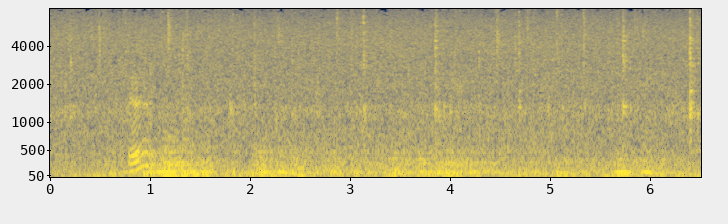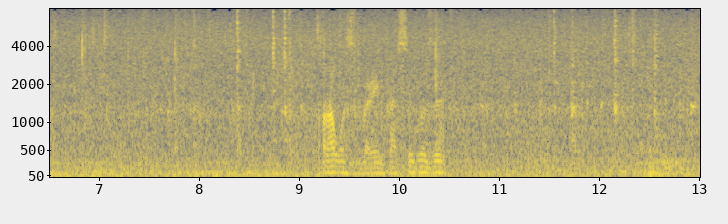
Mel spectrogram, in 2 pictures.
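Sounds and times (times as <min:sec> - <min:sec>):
heavy rain on trees: 0:00.0 - 0:13.0
drops ticking: 0:03.1 - 0:13.0.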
